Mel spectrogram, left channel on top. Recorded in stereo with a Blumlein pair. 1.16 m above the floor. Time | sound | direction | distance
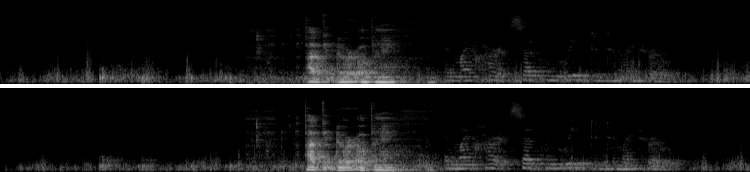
1.0 | tapping | 20° left | 0.7 m
2.5 | a sliding door | 55° right | 0.9 m
4.4 | a woman speaking | 60° right | 2 m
